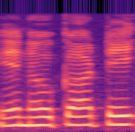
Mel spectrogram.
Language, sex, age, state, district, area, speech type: Telugu, male, 60+, Andhra Pradesh, West Godavari, rural, read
